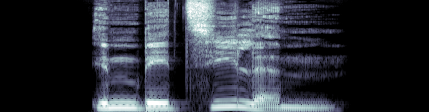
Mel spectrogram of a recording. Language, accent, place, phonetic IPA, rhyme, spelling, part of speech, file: German, Germany, Berlin, [ɪmbeˈt͡siːləm], -iːləm, imbezilem, adjective, De-imbezilem.ogg
- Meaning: strong dative masculine/neuter singular of imbezil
